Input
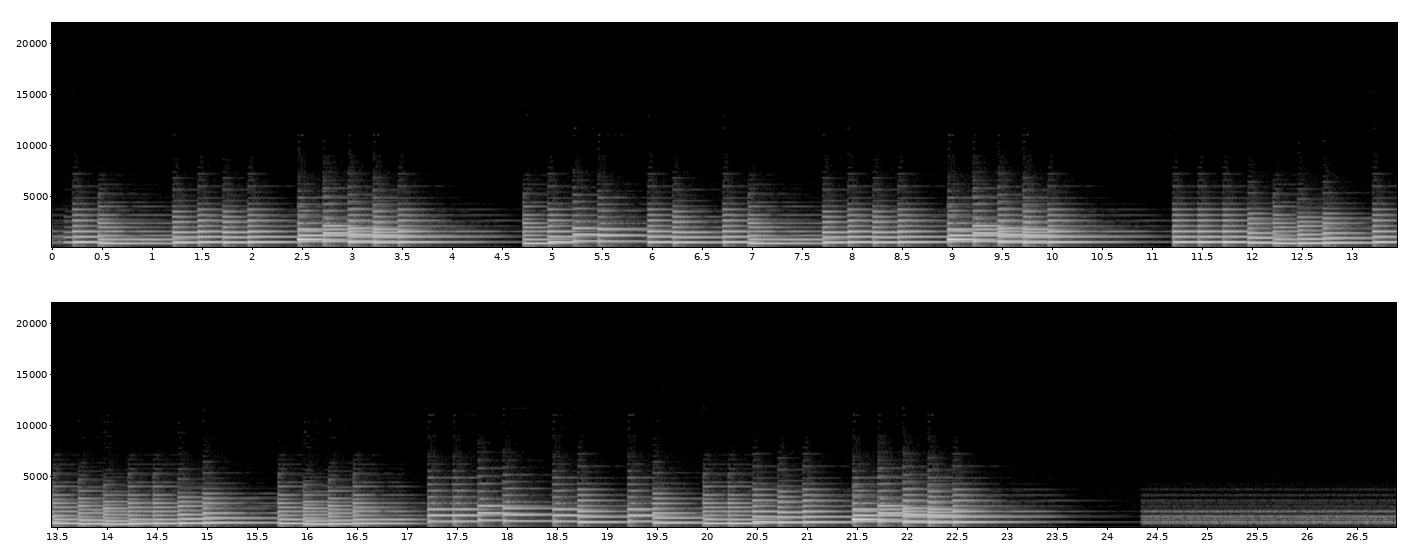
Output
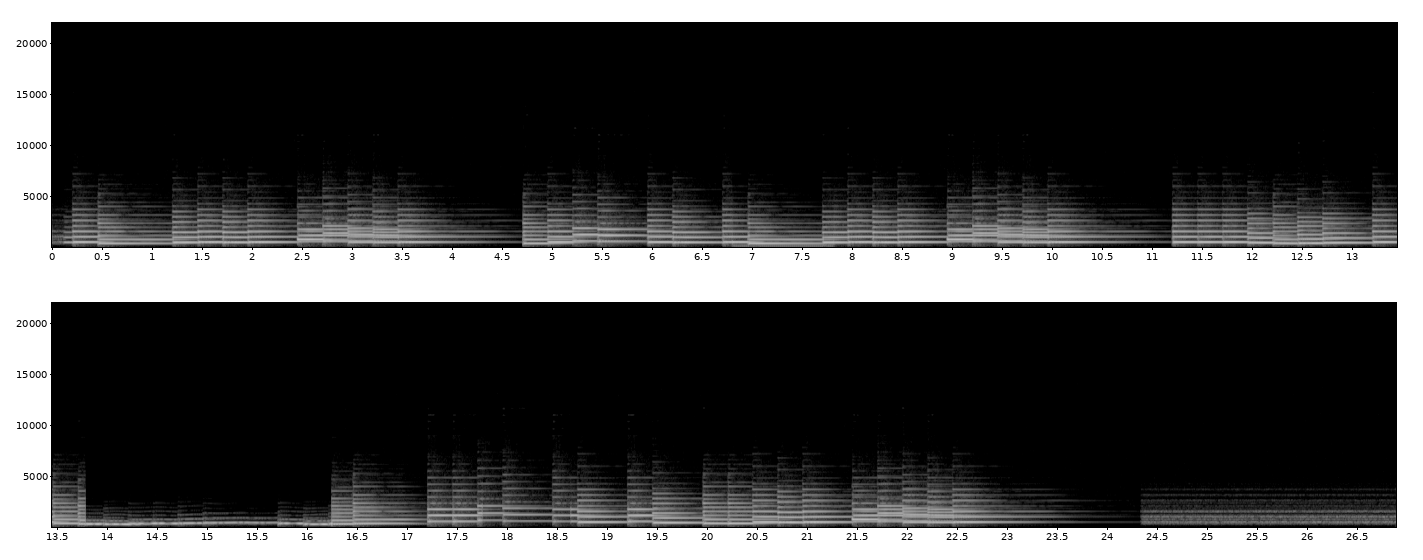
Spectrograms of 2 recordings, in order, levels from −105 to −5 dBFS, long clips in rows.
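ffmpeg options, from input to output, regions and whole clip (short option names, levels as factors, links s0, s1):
-filter_complex "[0:a]asettb=1/sr,asplit=3[s0][s1][s2];[s0]atrim=end=6.804[s3];[s1]atrim=start=6.8:end=7.82,asetpts=PTS-STARTPTS,afade=t=in:d=0.004:c=qsin,afade=t=out:st=1.016:d=0.004:c=qsin,tiltshelf=f=900:g=4.5,aeval=exprs='val(0)+0.00708*(sin(2*PI*50*n/s)+sin(2*PI*2*50*n/s)/2+sin(2*PI*3*50*n/s)/3+sin(2*PI*4*50*n/s)/4+sin(2*PI*5*50*n/s)/5)':c=same[s4];[s2]atrim=start=7.816[s5];[s3][s4]acrossfade=d=0.004:c1=hsin:c2=qsin[s6];[s6][s5]acrossfade=d=0.004:c1=qsin:c2=hsin,asettb=1/sr,asplit=3[s7][s8][s9];[s7]atrim=end=13.784[s10];[s8]atrim=start=13.78:end=16.25,asetpts=PTS-STARTPTS,afade=t=in:d=0.004:c=qsin,afade=t=out:st=2.466:d=0.004:c=qsin,acompressor=threshold=0.0158:ratio=6:attack=3.2:release=140:knee=1:detection=peak,lowpass=f=340:t=q:w=4.2,flanger=delay=16.5:depth=5.3:speed=2.4[s11];[s9]atrim=start=16.246[s12];[s10][s11]acrossfade=d=0.004:c1=hsin:c2=qsin[s13];[s13][s12]acrossfade=d=0.004:c1=qsin:c2=hsin,asettb=1/sr,asplit=3[s14][s15][s16];[s14]atrim=end=17.754[s17];[s15]atrim=start=17.75:end=18.64,asetpts=PTS-STARTPTS,afade=t=in:d=0.004:c=qsin,afade=t=out:st=0.886:d=0.004:c=qsin,equalizer=f=100:t=o:w=1.6:g=-11,acrossover=split=180|3000[s18][s19][s20];[s19]acompressor=threshold=0.00178:ratio=1.5:attack=3.2:release=140:knee=2.83:detection=peak[s21];[s18][s21][s20]amix=inputs=3:normalize=0[s22];[s16]atrim=start=18.636[s23];[s17][s22]acrossfade=d=0.004:c1=hsin:c2=qsin[s24];[s24][s23]acrossfade=d=0.004:c1=qsin:c2=hsin,highpass=230,alimiter=limit=0.0631:level=0:latency=1:release=75,volume=0.596"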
